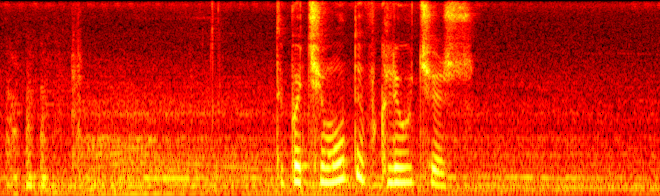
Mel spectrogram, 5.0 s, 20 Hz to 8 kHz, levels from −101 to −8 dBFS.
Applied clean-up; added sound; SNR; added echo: none; Motor vehicle (road) / Engine; 11 dB; none.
